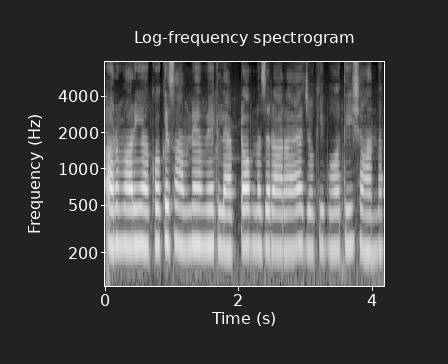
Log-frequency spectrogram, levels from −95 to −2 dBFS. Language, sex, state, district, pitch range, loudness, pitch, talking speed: Hindi, female, Bihar, Patna, 215-230 Hz, -18 LUFS, 225 Hz, 245 wpm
